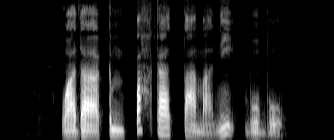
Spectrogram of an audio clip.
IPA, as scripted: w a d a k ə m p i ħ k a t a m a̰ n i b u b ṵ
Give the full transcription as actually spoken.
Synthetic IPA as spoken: w a d a k ə m p a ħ k a t a m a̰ n i b u b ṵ

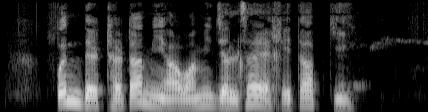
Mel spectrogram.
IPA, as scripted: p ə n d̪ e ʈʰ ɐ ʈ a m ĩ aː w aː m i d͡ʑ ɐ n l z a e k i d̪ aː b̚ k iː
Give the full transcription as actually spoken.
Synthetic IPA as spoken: p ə n d̪ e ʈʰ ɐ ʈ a m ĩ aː w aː m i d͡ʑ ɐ l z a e x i t̪ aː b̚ k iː

